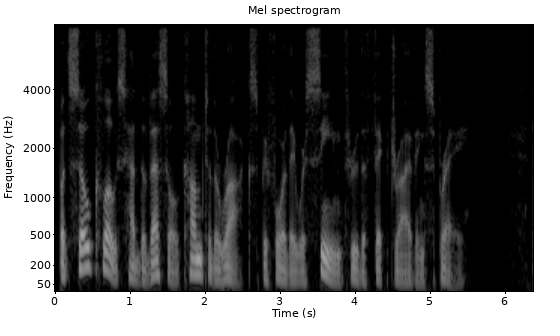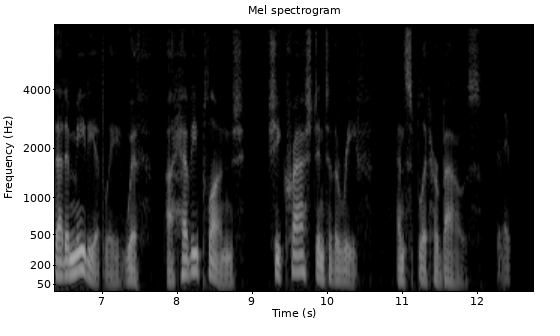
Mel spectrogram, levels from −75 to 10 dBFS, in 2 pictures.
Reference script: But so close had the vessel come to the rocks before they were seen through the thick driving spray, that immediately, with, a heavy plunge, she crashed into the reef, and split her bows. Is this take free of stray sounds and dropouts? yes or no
no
